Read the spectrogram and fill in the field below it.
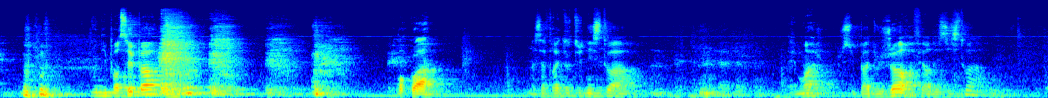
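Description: A man speaks with animation in a large, reverberant room.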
